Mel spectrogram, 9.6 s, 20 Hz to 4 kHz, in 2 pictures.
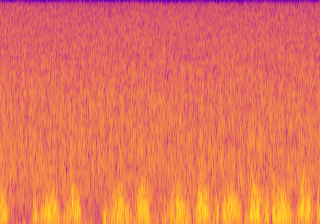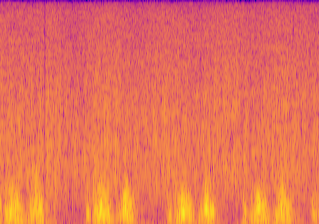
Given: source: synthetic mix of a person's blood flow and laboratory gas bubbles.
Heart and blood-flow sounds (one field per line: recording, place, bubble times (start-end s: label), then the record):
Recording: Doppler ultrasound of blood flow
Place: precordium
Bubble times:
no bubbles
From the record:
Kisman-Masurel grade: 000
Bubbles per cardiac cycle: 0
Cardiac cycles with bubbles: 0%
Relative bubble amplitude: no bubbles discernible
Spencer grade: 0 (complete lack of bubble signals)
